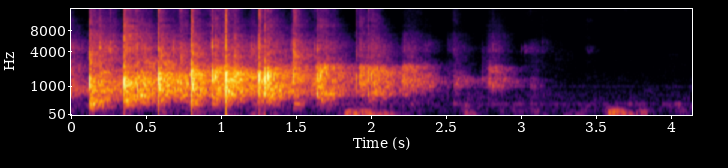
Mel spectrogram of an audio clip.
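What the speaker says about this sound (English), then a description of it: "I think let's give him a round of applause." A seminar audience claps in a loud, close burst of distinct hand claps that thin out and fade over a couple of seconds, followed by quiet low murmurs.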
